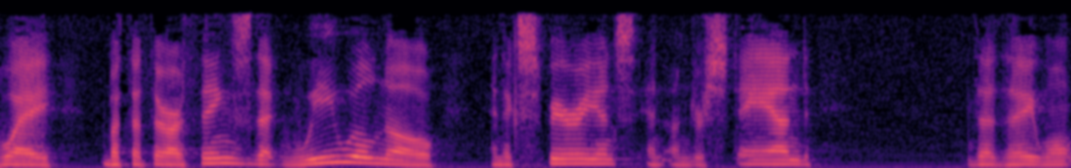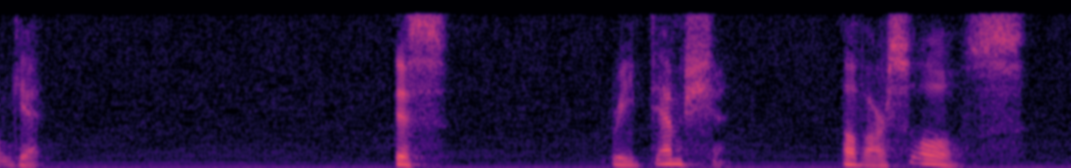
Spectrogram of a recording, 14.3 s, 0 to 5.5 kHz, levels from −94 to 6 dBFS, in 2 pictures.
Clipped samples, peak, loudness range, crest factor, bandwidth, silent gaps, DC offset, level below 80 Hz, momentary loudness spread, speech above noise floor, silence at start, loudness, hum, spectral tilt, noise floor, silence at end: under 0.1%; -12 dBFS; 10 LU; 22 dB; 5.2 kHz; none; under 0.1%; -68 dBFS; 14 LU; 34 dB; 0 s; -34 LUFS; none; -7 dB/octave; -67 dBFS; 0.35 s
